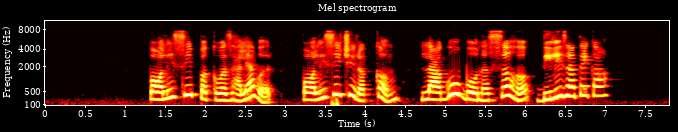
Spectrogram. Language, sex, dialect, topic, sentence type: Marathi, female, Standard Marathi, banking, question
